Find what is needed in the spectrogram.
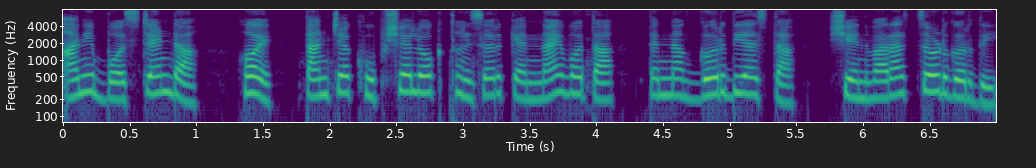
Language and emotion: Goan Konkani, neutral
